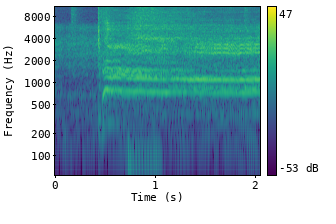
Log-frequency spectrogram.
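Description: Heavy rock music: a swell builds, then about half a second in the full band crashes in with a long, loud yelled vocal note held over it.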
